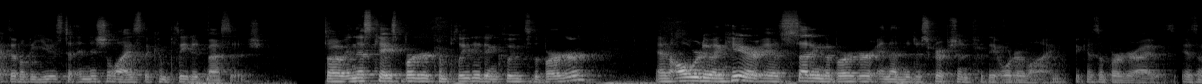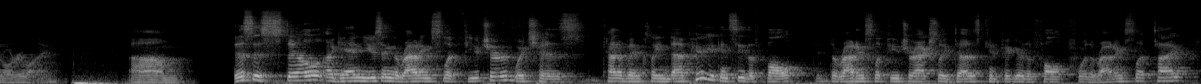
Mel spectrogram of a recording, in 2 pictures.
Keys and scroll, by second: 3.6 F12, 16.7 F12.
